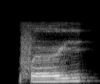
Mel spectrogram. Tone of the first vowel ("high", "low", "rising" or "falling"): rising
